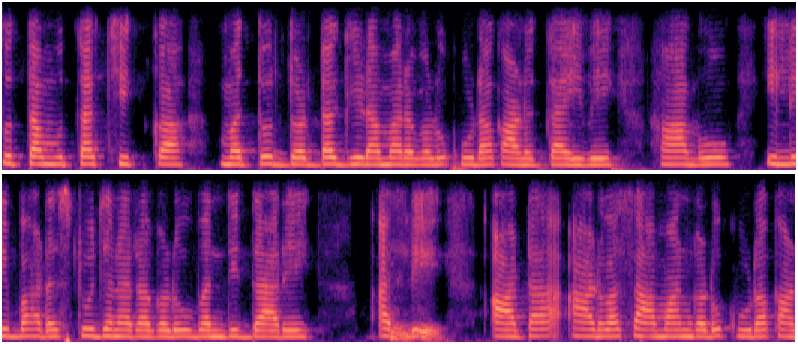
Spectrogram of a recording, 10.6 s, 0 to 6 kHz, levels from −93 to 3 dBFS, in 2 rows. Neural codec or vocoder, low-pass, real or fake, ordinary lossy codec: codec, 16 kHz, 4.8 kbps, FACodec; 5.4 kHz; fake; Opus, 32 kbps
